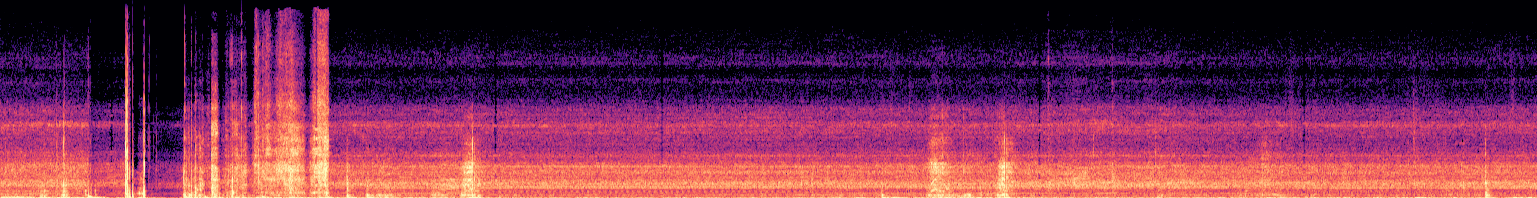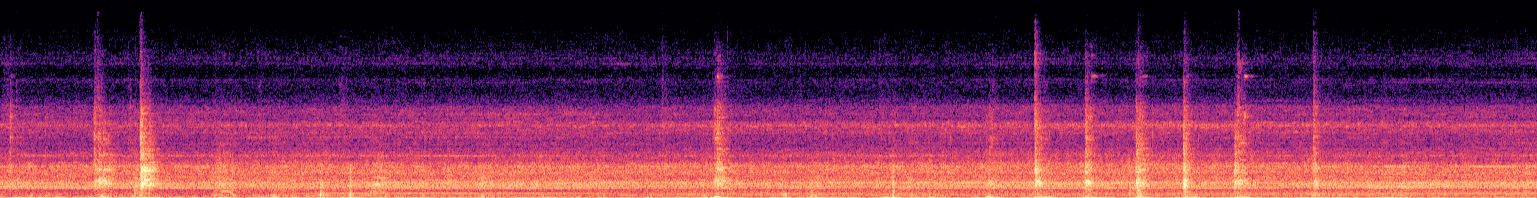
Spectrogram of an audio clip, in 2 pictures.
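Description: Metal clanks and knocks from three-point hitch parts being handled and taken off a compact tractor, over a steady mechanical hum. The clanks come thickest in a burst in the first few seconds, with scattered knocks after, one sharp knock about two-thirds through, and another run of clanks near the end.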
